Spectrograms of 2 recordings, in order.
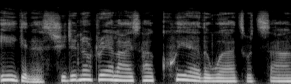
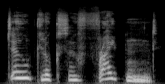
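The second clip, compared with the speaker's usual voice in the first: a bit higher, slow, urgent reassurance; exclaimed; 6 semitones higher, slower than usual. A narrator's reading. The guardian exclaiming to Mary, slow and urgent. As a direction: burst out to stop her fear. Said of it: "he exclaimed".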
